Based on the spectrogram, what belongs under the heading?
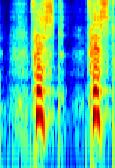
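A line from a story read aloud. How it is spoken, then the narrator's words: Excited call. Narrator (German): rief ich aufgeregt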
